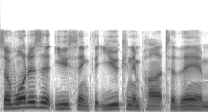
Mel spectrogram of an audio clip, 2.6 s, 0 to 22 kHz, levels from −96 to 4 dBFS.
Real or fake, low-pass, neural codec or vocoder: real; 7.2 kHz; none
